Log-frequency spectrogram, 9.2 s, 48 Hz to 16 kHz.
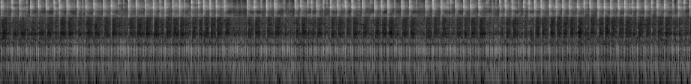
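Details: Late-1970s Power Mac 320 two-stroke chainsaw, unused since early 1980s, after carburetor rebuild and metering lever set lower: quiet, steady buzz with an even rapid beat, no surging or stalling; runs cleanly.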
